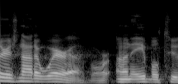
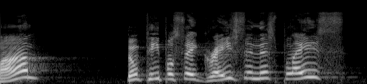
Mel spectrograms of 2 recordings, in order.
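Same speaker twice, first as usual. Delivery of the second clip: shrill, loud, very high-pitched call; 13 semitones higher, 6 dB louder than usual. Retelling a girl calling down a crowded counter to her mom: imitating a loud call. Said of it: "in a loud voice she said".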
